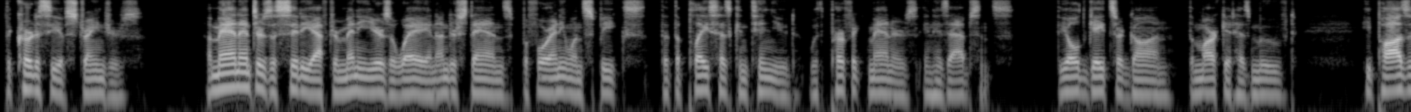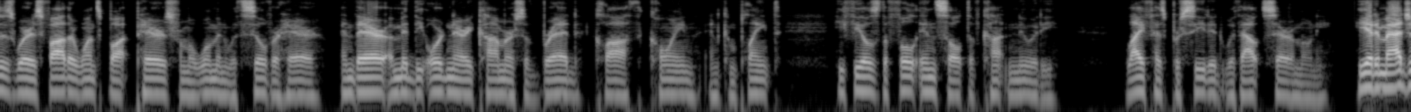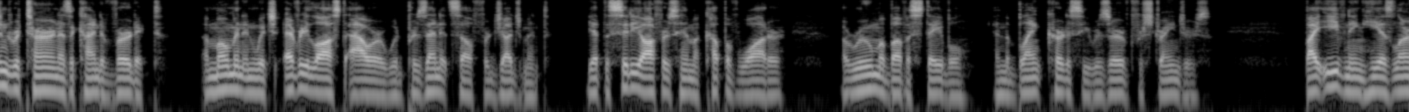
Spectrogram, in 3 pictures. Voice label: narration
